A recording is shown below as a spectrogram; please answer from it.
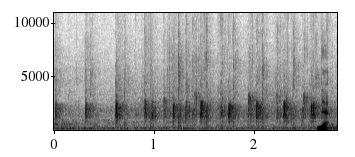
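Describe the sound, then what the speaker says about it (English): Scattered applause from graduates at a college commencement ceremony, sparse separate claps pattering unevenly and fairly faint, with a low murmur beneath and one louder thump near the end. "Give yourselves a big round of applause."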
